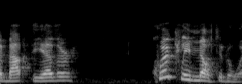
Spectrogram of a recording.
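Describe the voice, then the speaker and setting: A man with an American accent, high-pitched and bright, sharp in tone, with very wide pitch swings against a quiet background. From Chicago, US Midwest. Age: 70s. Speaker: pastor and scholar. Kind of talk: interview storytelling.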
